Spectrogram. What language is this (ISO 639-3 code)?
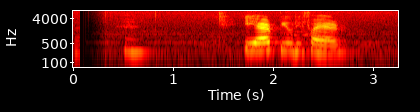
ben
